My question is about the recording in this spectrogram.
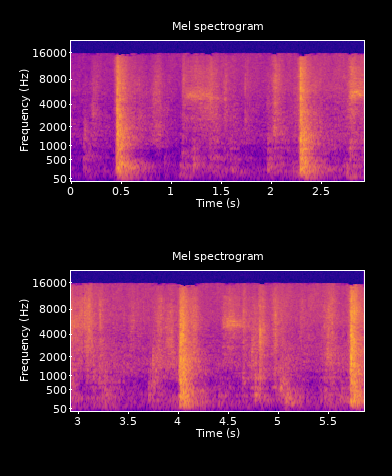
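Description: Four calf kicks landing on a karate partner's leg, one sharp slap of shin against leg about every two seconds, each received with the knee turned toward the kick.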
